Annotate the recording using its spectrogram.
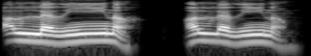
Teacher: صراط الذین میں ذال زیر والی اور یائے ساکنہ سے یائے مدہ کو 2 حرکات کی مد کرنی ہے، مد اصلی کرنی ہے۔ ذال حرف لسویہ ہے یعنی نرم حرف ہے، اس کا مخرج زبان کی نوک اور سامنے کے دانتوں کے کنارے ہیں۔ زبان کی نوک ہلکی سی دانتوں سے باہر ہوگی، سیٹی کی آواز نہیں آنی چاہیے۔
